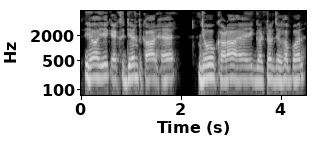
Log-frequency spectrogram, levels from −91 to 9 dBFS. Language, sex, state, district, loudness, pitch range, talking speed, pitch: Hindi, male, Bihar, Darbhanga, -14 LUFS, 175-195 Hz, 160 wpm, 180 Hz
